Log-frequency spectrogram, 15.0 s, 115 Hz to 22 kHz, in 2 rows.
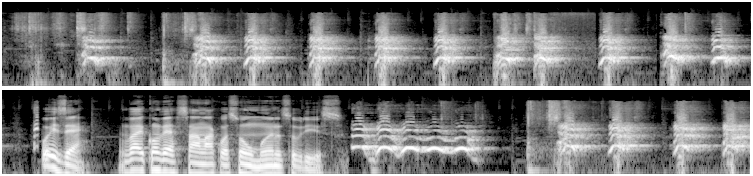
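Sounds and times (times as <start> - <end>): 
dog barking: 0.8 - 7.6, 11.0 - 12.4, 13.0 - 14.9
speech: 7.9 - 11.0.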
